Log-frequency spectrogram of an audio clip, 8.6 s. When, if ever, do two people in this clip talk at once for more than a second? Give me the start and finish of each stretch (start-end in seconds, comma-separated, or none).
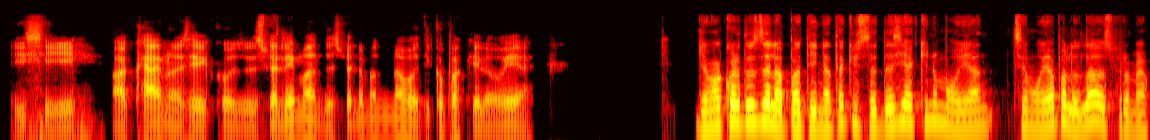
none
